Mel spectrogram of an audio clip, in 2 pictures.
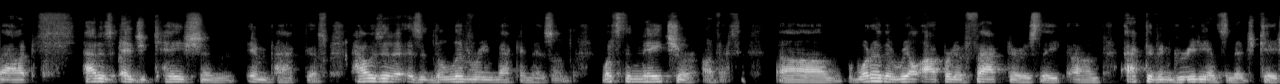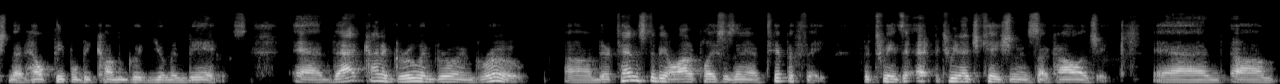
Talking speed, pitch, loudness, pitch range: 155 wpm, 115 Hz, -19 LUFS, 105-130 Hz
